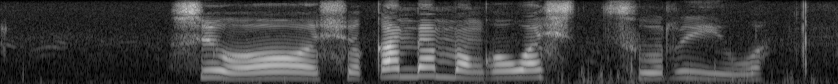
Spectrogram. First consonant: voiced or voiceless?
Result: voiceless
